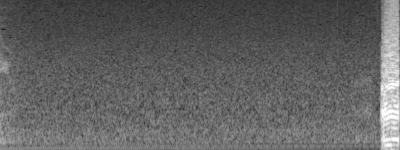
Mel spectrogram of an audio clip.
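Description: Steady faint hiss of room tone with nothing else in it. A man's voice begins near the end.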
